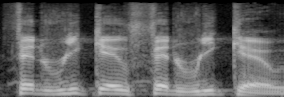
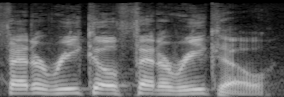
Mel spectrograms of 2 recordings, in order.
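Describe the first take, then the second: First: It is said in a Pittsburgh accent. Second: It is said in a plain accent.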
